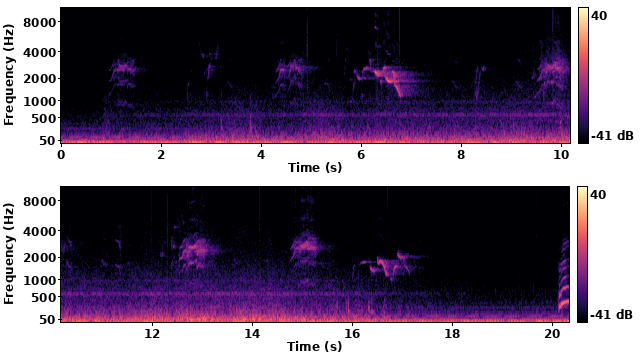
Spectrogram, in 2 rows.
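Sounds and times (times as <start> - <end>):
low rumble: 0.0 - 20.3
Eurasian golden oriole calling outdoors: 0.9 - 1.6, 4.2 - 11.6, 12.2 - 13.4, 14.7 - 17.5.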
